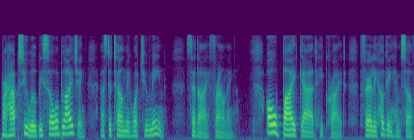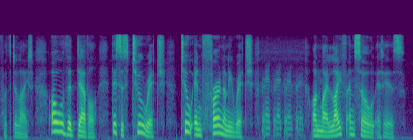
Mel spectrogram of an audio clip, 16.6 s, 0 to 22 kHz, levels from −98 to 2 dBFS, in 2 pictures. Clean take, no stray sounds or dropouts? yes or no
no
